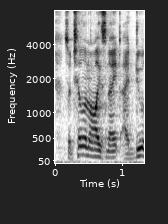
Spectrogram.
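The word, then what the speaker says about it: Tilonalli's Knight: Tillanali's Knight.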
